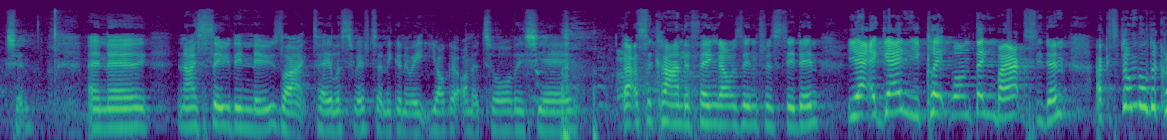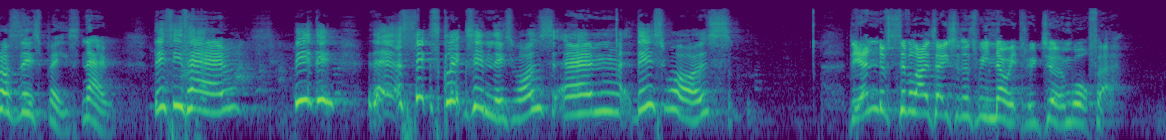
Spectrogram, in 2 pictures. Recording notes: AdelaideCabaretFestival. Recorded live on stage. I’d urge you to listen out for the excruciating audience reactions. In front of the good people of Adelaide.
